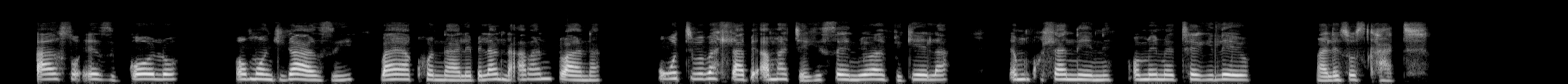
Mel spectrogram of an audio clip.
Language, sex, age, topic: North Ndebele, male, 25-35, health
